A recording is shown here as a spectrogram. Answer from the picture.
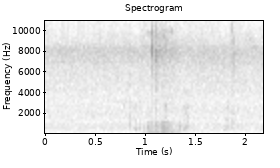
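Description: A man's short "um" hesitation hum about a second in, against quiet room tone.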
